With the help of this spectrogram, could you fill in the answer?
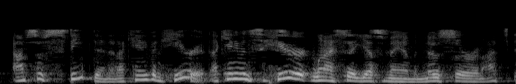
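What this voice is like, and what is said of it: Southern American accent. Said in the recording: “I'm a Southern boy ... with my accent being what it is ... I didn't think I had that much of a Southern accent, but sometimes I do”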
